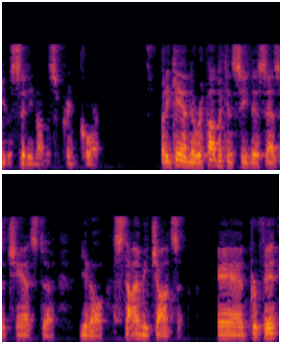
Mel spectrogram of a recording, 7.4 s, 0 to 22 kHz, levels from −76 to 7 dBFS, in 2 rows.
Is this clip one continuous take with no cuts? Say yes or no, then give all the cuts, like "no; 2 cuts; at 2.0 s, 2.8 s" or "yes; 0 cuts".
no; 2 cuts; at 2.1 s, 5.2 s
